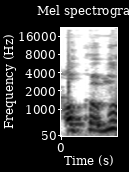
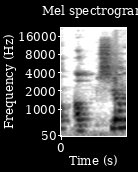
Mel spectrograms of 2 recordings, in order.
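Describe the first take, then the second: First: The middle consonant is said as a plain 'kh'. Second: The middle consonant is said as a 'ksh' cluster. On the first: "त्यामुळे त्या श चा उच्चार ख झालाय" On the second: "अक्षम असा शब्द आहे"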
